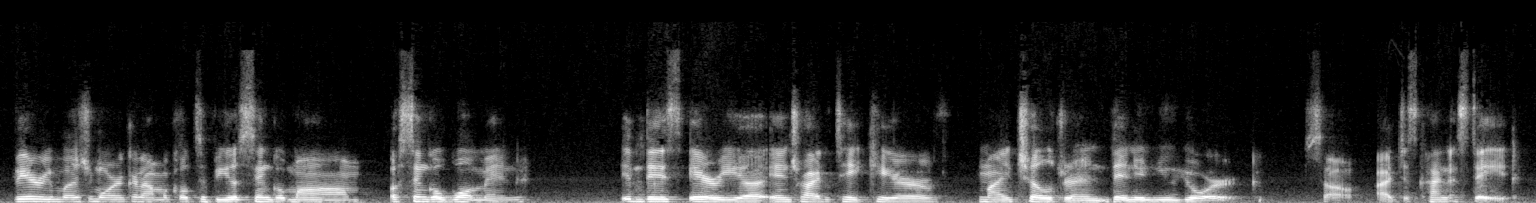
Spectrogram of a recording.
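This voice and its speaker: A woman in her thirties from the Dominican Republic, a native Spanish speaker, speaking unhurriedly in a lower voice. She talks as a relaxed interview guest, with frequent pauses. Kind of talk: casual interview talk.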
